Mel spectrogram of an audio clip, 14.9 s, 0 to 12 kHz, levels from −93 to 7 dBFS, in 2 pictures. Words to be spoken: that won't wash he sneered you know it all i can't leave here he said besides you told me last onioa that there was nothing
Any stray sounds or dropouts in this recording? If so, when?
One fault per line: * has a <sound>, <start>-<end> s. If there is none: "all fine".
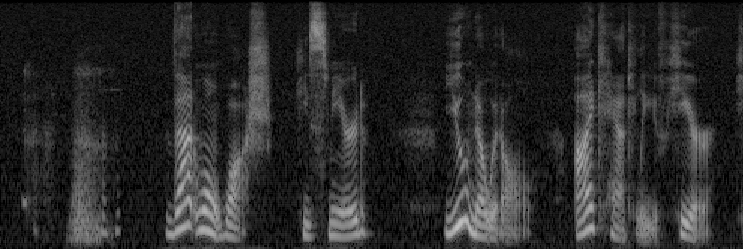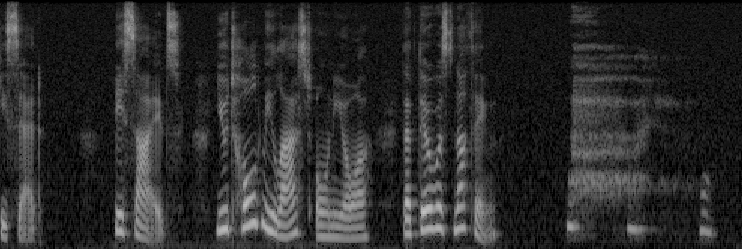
* has a laugh, 0.2-1.2 s
* has a sigh, 13.1-14.6 s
